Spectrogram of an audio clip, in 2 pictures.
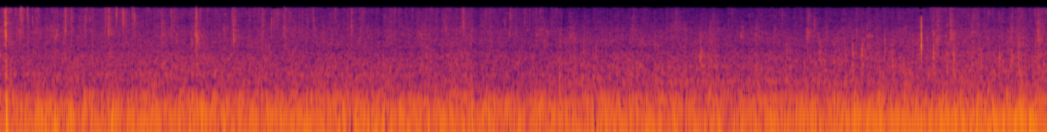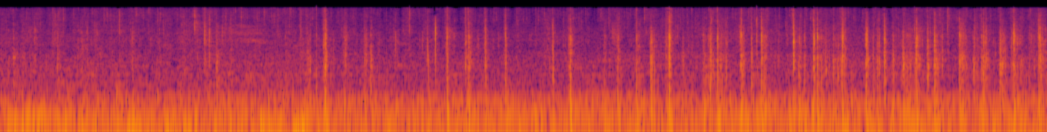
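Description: Steady rain falling, with sharp taps of individual raindrops that grow more frequent in the second half.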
